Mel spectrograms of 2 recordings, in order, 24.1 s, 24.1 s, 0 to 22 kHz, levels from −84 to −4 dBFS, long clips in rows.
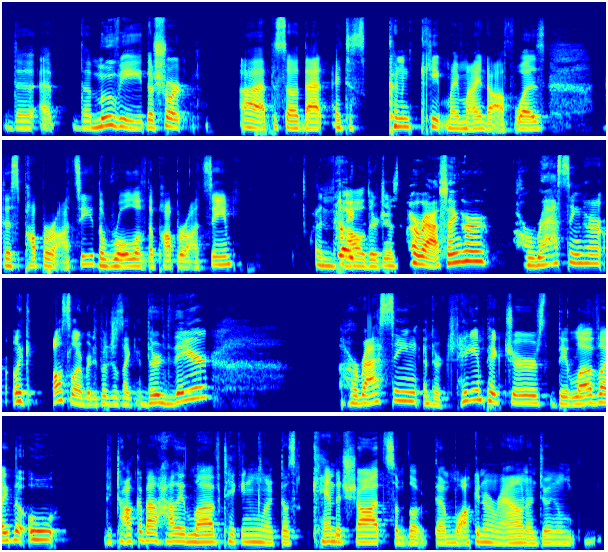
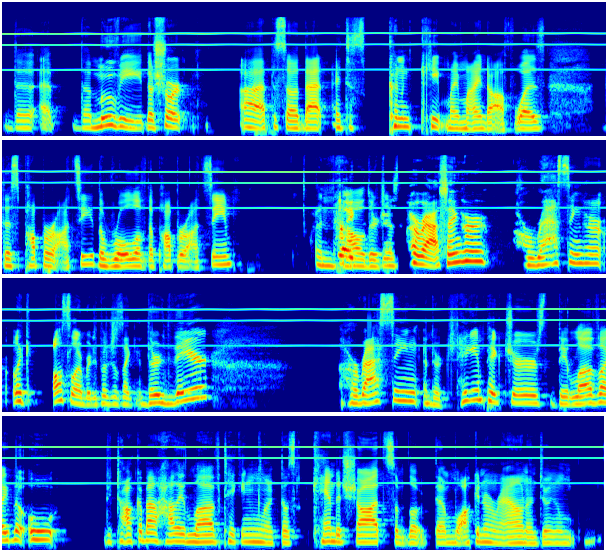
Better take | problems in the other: first | high-pitched whine; noticeable; throughout; 9 kHz, 15 dB below the speech

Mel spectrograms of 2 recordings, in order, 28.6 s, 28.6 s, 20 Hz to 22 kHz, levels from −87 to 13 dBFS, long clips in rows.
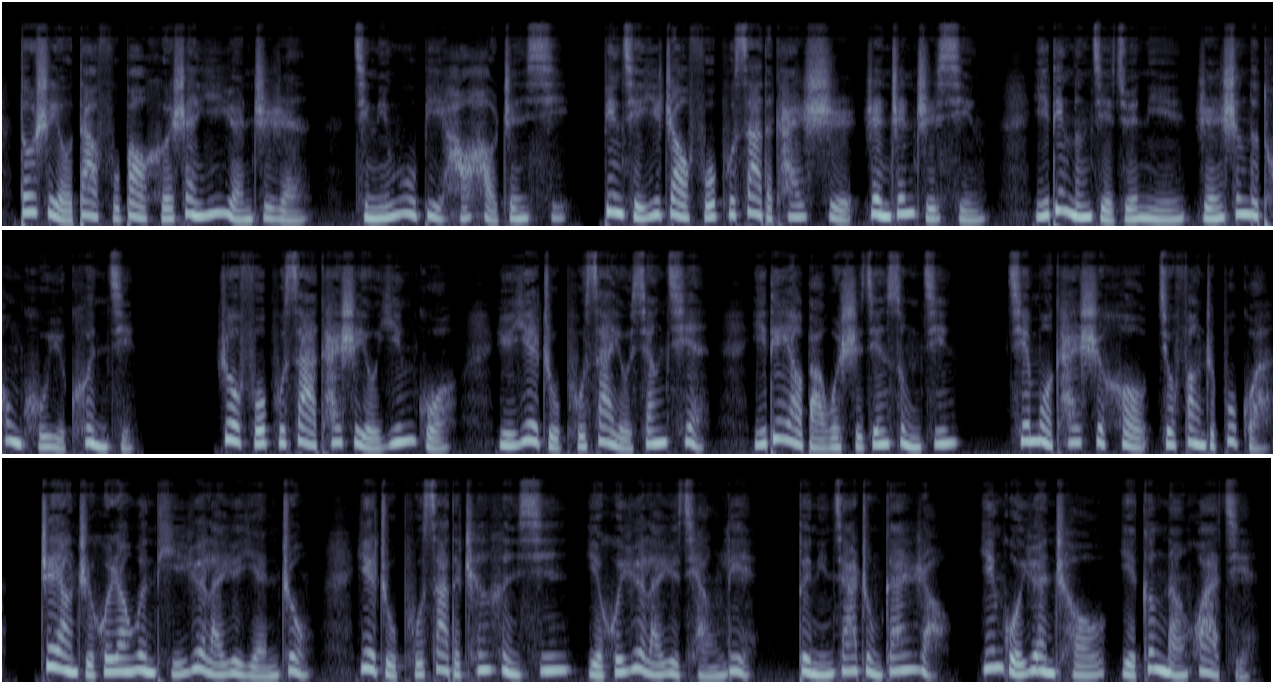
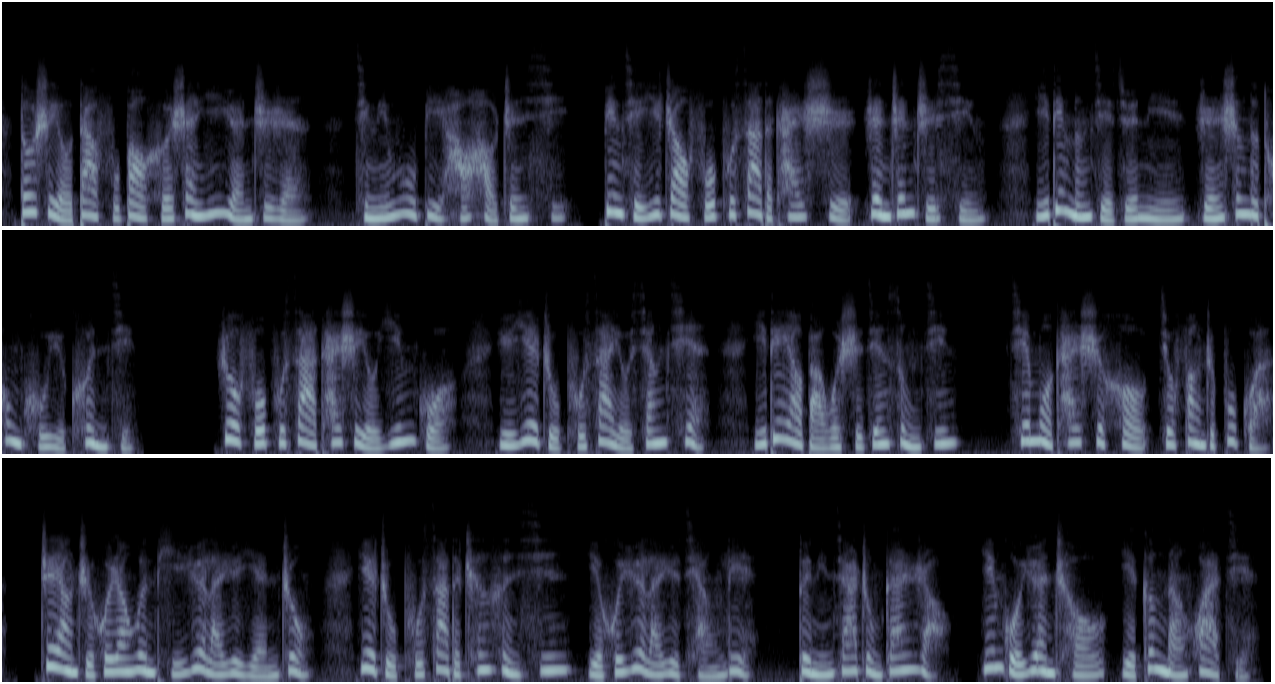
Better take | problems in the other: first | muffled; very; fading above 2.5 kHz

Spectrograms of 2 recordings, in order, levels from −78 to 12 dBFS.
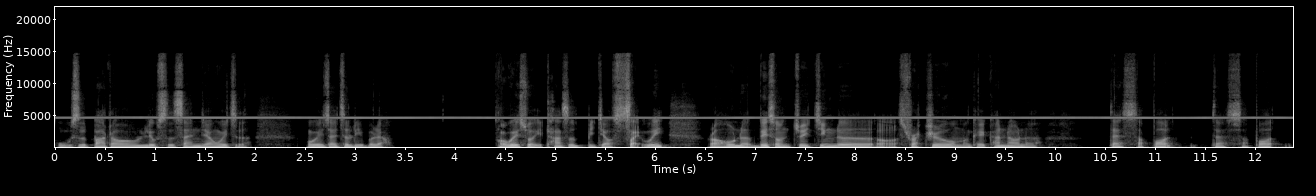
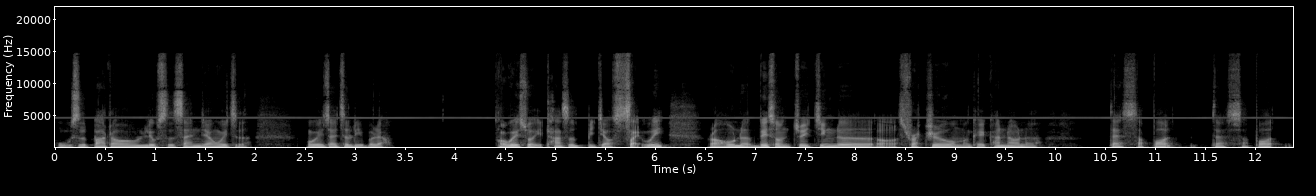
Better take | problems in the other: second | high-pitched whine; loud; throughout; 4.5 kHz, 10 dB below the speech; faint in the second

